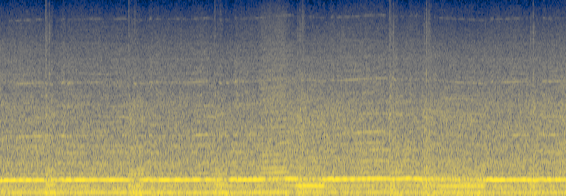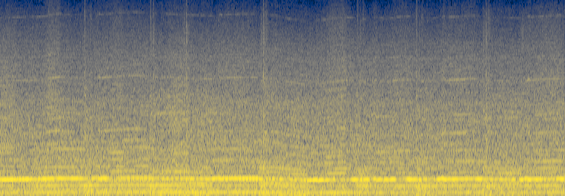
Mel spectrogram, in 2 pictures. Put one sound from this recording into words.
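A race car engine drones loudly and steadily.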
